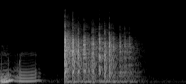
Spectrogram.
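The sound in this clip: Dice are rolled for an investigation check in a tabletop role-playing game: after a brief voice, a quick clattering rattle of rapid clicks tumbles and fades within a second.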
